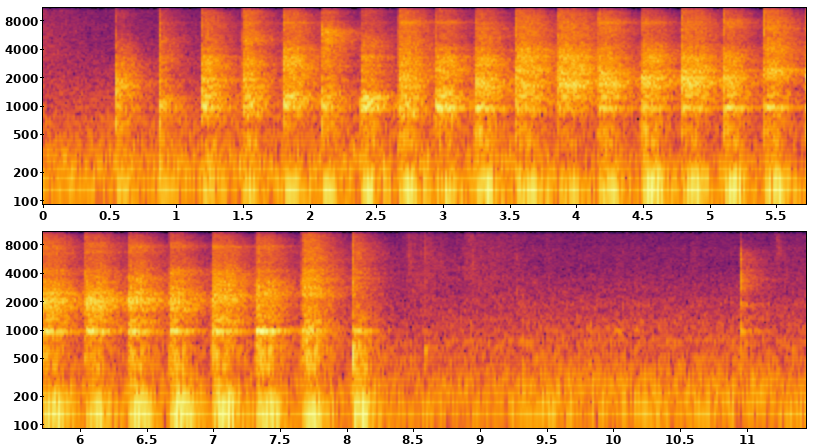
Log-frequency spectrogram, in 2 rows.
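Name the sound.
mallet tapping a part into BMW E36 differential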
